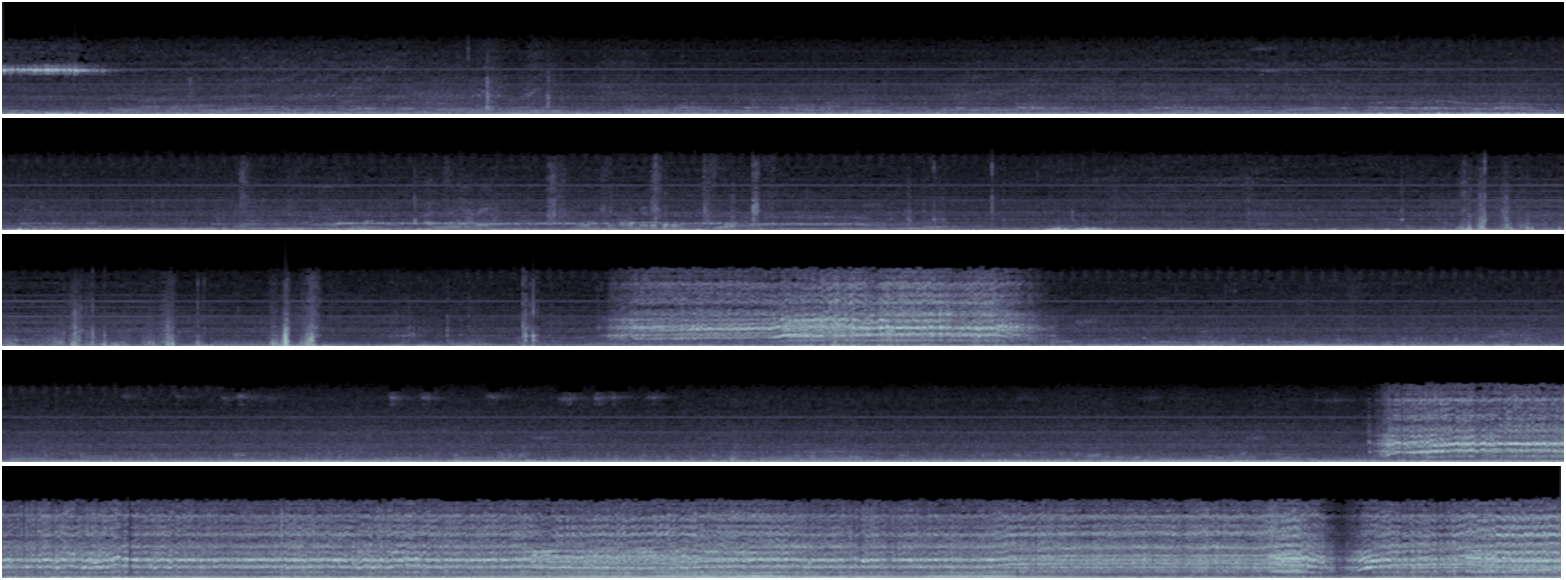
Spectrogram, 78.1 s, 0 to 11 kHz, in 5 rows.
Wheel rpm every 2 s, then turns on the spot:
0, 0, 0, 0, 0, 0, 0, 0, 0, 0, 0, 0, 0, 0, 0, 0, 0, 0, 30, 130, 110, 0, 0, 0, 0, 0, 0, 0, 0, 0, 90, 160, 160, 160, 160, 160, 180, 160, 160.
none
